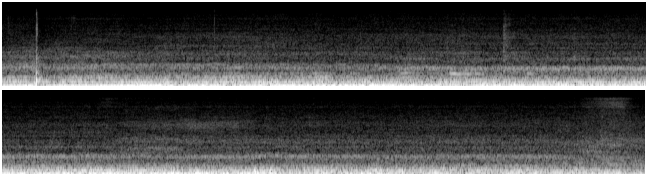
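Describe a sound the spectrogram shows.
A car engine rumbles low as the car drives slowly.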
